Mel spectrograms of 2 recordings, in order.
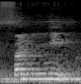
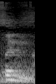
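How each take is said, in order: First: The middle n sound is doubled and held. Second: The middle n sound is short and single. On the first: The speaker calls it wrong. "होना ये चाहिए सन्नी, लेकिन होता नहीं है because sound is not repeated" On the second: The speaker calls it right. "आप इसे कहते हैं सनी"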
